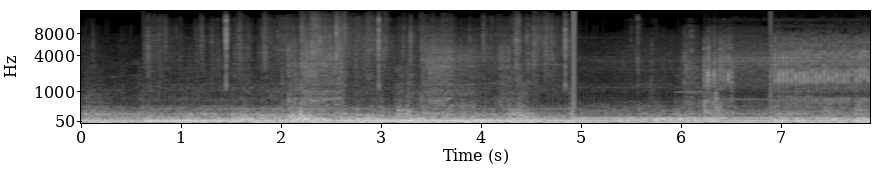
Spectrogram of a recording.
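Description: Steady low rumble of the Kintetsu Hinotori express train running, heard inside the passenger car, with a few short sharp clicks over it.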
